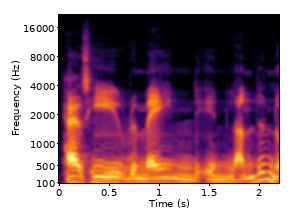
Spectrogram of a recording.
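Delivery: usual speaking voice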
